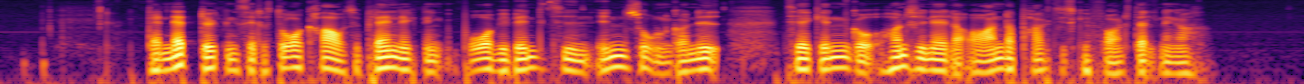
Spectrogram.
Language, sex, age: Danish, male, 30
